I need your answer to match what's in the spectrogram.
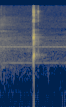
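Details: Baby right after milk feeding gives repeated hiccups: post-feed hiccups.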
